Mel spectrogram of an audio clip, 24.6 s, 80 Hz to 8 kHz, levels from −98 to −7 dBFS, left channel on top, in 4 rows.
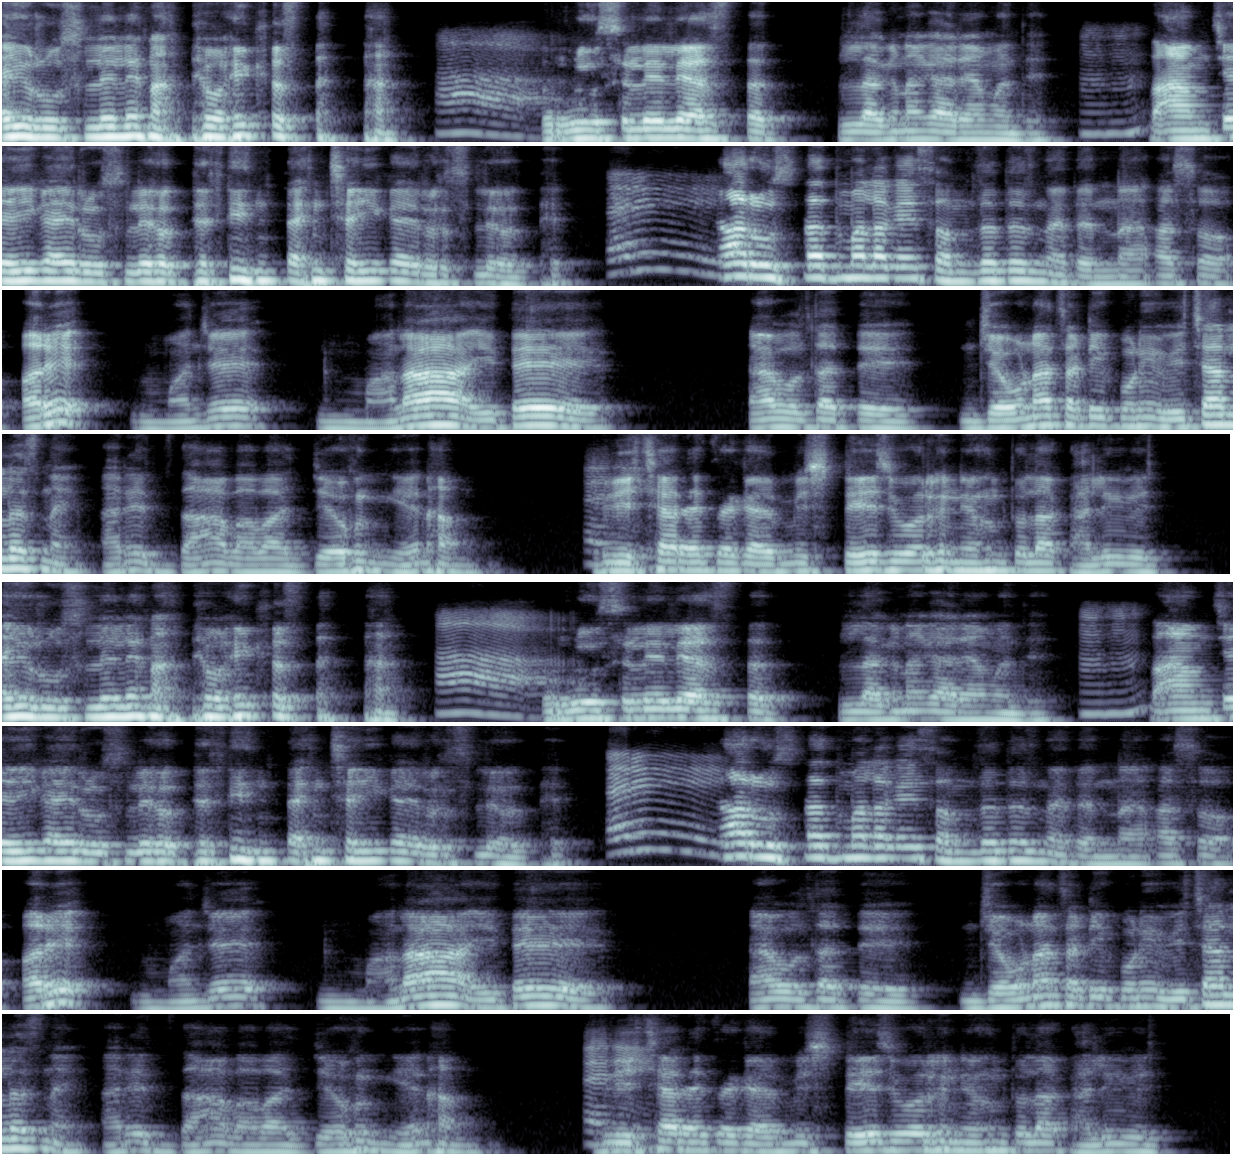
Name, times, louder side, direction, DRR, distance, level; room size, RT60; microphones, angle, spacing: voice 1, 0.0-1.5 1.8-2.0 2.7-3.9 4.2-5.2 5.8-9.0 9.8-12.7 13.0-13.6 13.9-15.3 16.1-20.8 21.4-24.3, left 4 dB, 90° left, 0.4 m, -24 dB
voice 2, 2.2-2.8 5.4-5.8 9.2-9.8 21.4-21.9, right 3 dB, 50° right, 0.5 m, -39 dB
2.0 x 2.0 x 3.0 m
head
